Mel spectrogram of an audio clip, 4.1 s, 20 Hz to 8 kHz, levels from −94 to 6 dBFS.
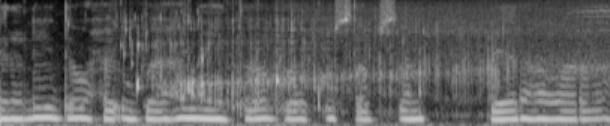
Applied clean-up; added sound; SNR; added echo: none; Liquid; 12 dB; none.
